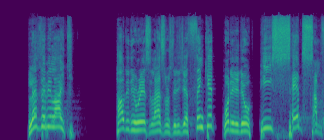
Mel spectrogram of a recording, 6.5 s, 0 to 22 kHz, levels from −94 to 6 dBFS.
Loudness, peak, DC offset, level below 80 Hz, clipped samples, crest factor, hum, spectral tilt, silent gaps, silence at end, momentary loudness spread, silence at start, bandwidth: -23 LUFS; -10 dBFS; under 0.1%; -58 dBFS; under 0.1%; 14 dB; none; -3.5 dB/octave; 1.81-2.31 s, 4.32-4.44 s, 5.06-5.18 s; 0 s; 6 LU; 0.55 s; 15.5 kHz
